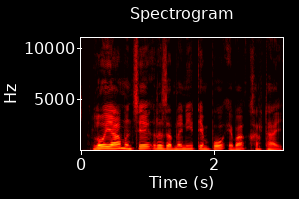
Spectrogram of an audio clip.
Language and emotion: Bodo, neutral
